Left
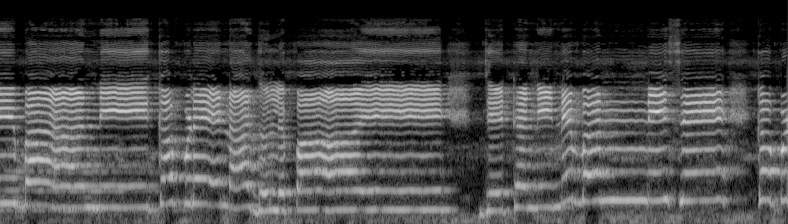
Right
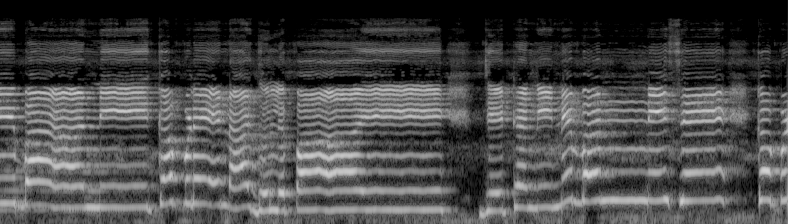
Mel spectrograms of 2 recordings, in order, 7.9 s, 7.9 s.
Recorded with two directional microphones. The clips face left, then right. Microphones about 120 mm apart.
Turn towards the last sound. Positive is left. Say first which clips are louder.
# right 7 dB
turn(degrees=-40)  # may be behind; listen again after turning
